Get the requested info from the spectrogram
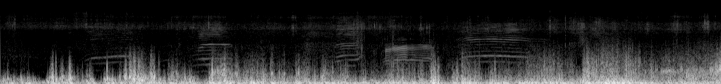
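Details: Sheep bleating during winter in the Himalaya while a shepherd calls the flock: several short tonal, wavering bleats stand out over constant loud rumbling wind and handling noise.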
